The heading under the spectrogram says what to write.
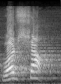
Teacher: जब हमने शा बोला वर्षा तो हमारी जीभ ने तालवे से भी आगे का जो स्थान होता है वहां स्पर्श किया।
